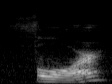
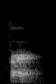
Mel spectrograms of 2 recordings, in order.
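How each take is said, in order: First: The vowel is full and clearly pronounced. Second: The vowel is reduced, sounding like fur. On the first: "Perfect pronunciation" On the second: "Natural pronunciation"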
